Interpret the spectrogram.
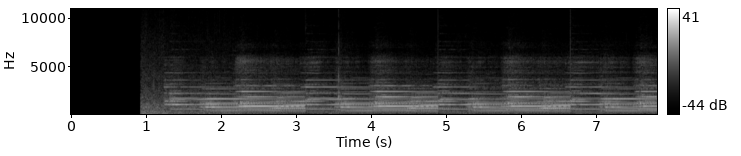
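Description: Church bells ringing, with notes struck one after another and their long ringing overlapping, starting abruptly about a second in.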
